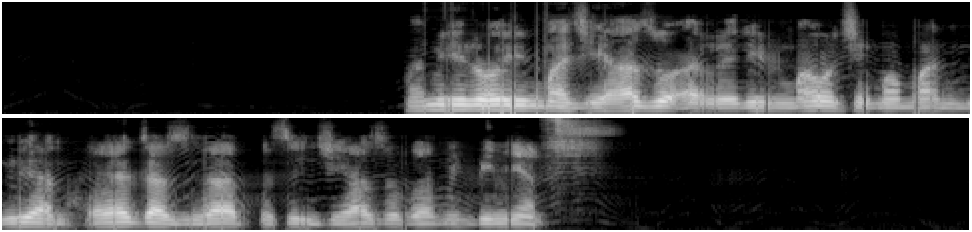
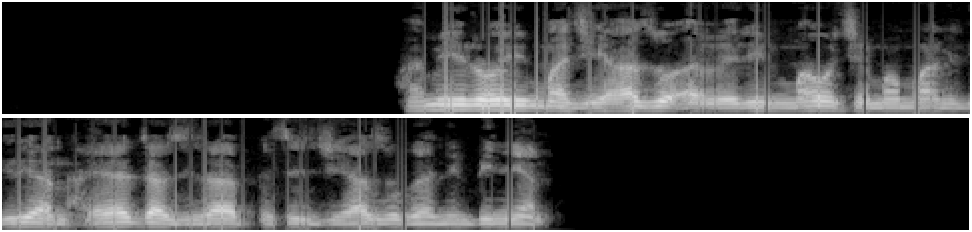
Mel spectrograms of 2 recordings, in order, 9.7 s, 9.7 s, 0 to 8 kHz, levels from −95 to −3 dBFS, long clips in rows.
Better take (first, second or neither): second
